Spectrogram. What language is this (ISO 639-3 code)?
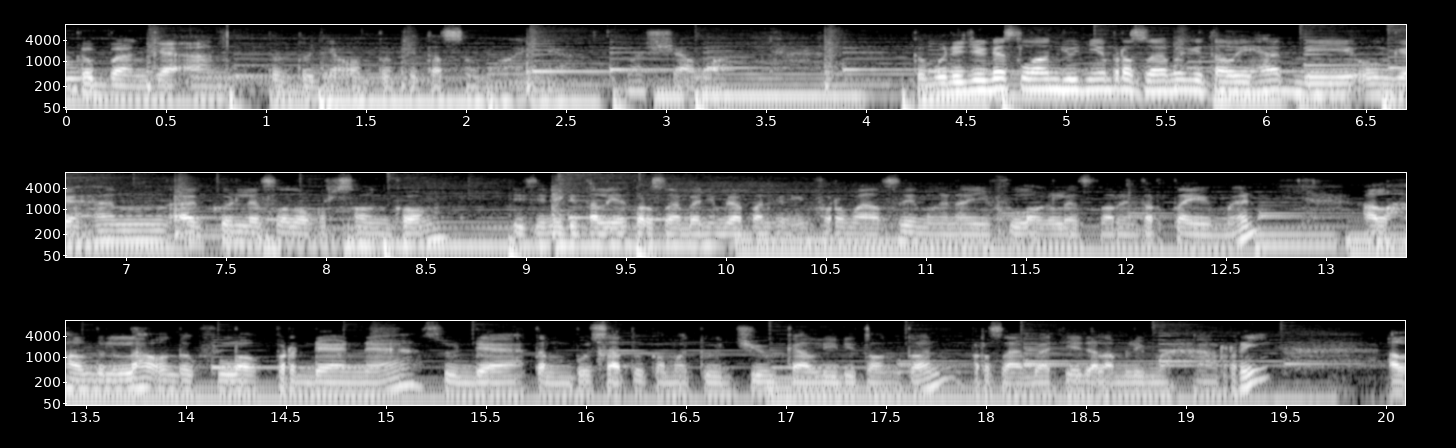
ind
